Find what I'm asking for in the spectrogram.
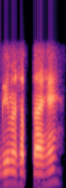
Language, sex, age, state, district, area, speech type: Sanskrit, male, 30-45, Karnataka, Bangalore Urban, urban, conversation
